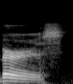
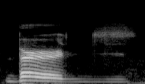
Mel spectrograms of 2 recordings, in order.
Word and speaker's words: birds: ok next one here we need to get this D sound to jump out okay because that your arm was good you'd said BRR okay but you said burrs okay so I need that D birds birds birds there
